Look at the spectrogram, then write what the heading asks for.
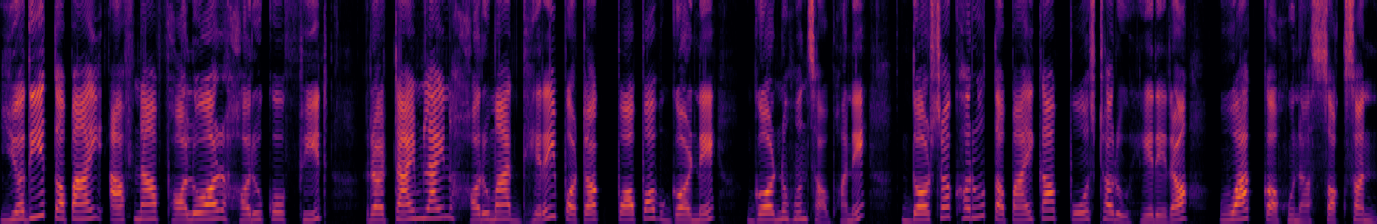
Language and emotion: Nepali, neutral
